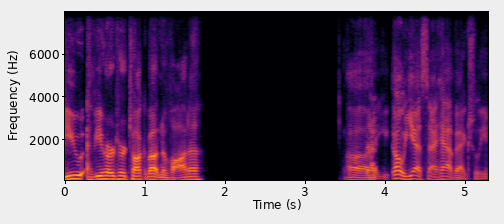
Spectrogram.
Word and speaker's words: Nevada: Again, I talk about the origin of the word. It's a Spanish-derived word, and there is no sound in Spanish.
